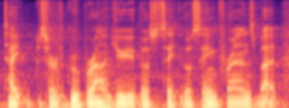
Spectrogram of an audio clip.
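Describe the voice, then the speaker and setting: A man's voice: lowish voice, level tone, normal speed, a little mellow. Young man, hesitant, full of fillers. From Pakistan. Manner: hesitant, many fillers and restarts. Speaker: a cappella singer and producer. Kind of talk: casual interview answers.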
